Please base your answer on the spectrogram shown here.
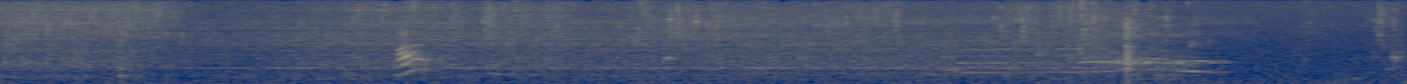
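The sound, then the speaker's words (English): Water running from a tap while a young child's hands are washed: a steady, fairly faint hiss of flowing water that continues evenly throughout, with no speech. “Okay. Ready? I'm gonna wash you off.”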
